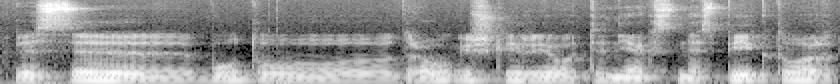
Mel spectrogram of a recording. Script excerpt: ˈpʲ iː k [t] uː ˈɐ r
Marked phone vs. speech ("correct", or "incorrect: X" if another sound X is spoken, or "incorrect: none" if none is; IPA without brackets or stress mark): correct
